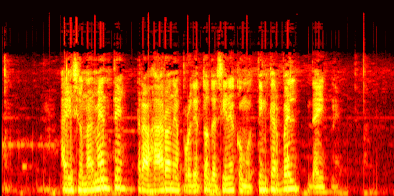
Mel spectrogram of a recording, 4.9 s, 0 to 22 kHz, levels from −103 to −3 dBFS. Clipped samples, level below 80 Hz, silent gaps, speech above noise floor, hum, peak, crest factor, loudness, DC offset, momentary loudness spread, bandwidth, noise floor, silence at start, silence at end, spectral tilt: under 0.1%; -48 dBFS; none; 26 dB; none; 0 dBFS; 20 dB; -19 LUFS; under 0.1%; 6 LU; 15 kHz; -46 dBFS; 0.05 s; 0.35 s; -4 dB/octave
